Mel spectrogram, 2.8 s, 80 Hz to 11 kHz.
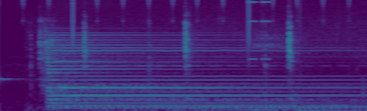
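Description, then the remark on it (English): An old grandfather clock that chimes every 30 minutes ticks steadily at an even pace, its crisp ticks sitting over a loud, sustained ringing tone that swells in after a brief quiet start. No one speaks. “There's an old grandfather clock that chimes every 30 minutes and an upright piano.”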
